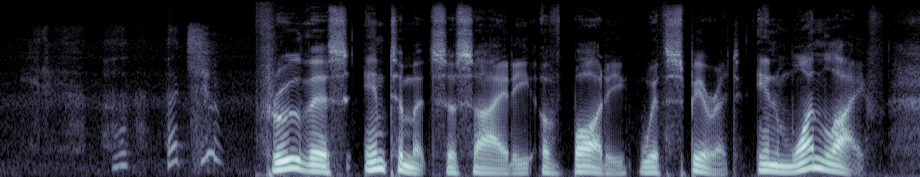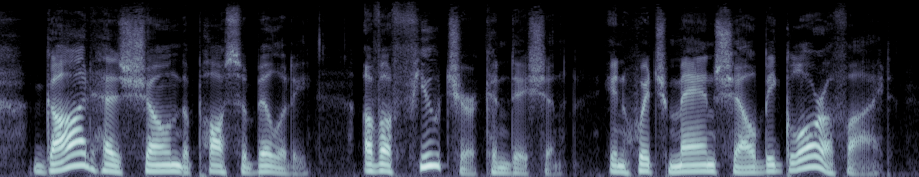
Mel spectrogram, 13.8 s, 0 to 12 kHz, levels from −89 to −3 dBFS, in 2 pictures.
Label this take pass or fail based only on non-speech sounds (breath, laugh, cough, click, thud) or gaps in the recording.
fail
